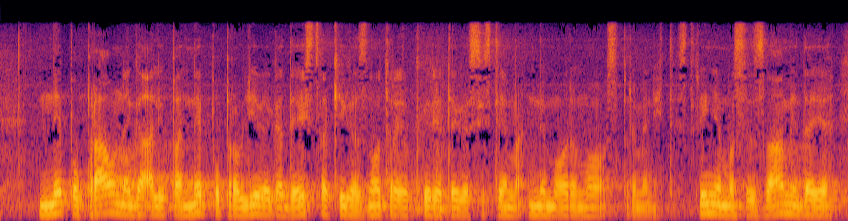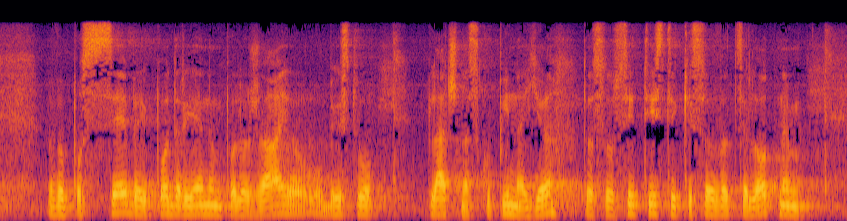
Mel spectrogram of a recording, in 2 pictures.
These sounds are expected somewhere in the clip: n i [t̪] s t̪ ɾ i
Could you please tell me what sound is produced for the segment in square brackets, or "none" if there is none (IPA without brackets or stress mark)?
t̪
